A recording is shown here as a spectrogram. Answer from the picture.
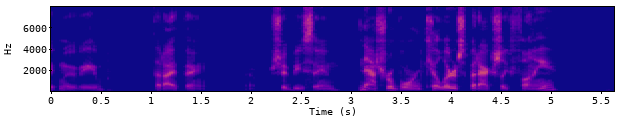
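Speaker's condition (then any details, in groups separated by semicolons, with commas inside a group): No condition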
